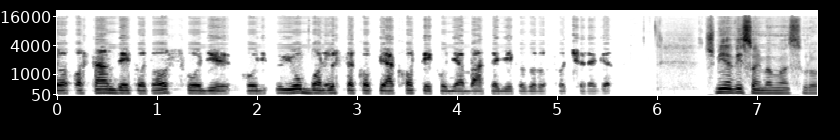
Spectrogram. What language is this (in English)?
Hungarian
